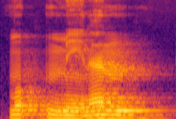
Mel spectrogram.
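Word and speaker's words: مُؤْمِنًا: മുഅ്മിനൻ ഖദ്, മുഅ്മിനൻ, ഇവിടെ ഹംസയുടെ ഉച്ചാരണം പ്രത്യേകം ശ്രദ്ധിക്കേണ്ടതാണ്. മുഅ്മിനൻ എന്നോ മുഅ്മിനൻ എന്നൊന്നും ആയി പോകരുത്. ഹംസ ഷിദ്ദത്തിൻ്റെ ഹർഫാണ്. മുഅ്മിനൻ എന്ന് വ്യക്തമായി ഹംസ ഉച്ചരിക്കുക. മുഅ്മിനൻ ഖദ്, ഇവിടെ സാക്കിനത തൻവീനും ശേഷം ഖാഫും വരുന്നുണ്ട്.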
